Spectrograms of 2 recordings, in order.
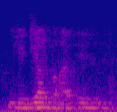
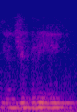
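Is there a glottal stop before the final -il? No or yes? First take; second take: yes; no. First: A long a and glottal stop precede the final -il. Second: No long a or glottal stop precedes the final -il. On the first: This is the reading of one transmitter, Shu'ba. "تكون قراءة شعبة لجبرائيل" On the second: This is the reading of another transmitter, Hafs. "هذه قراءة حفص لجبريل"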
